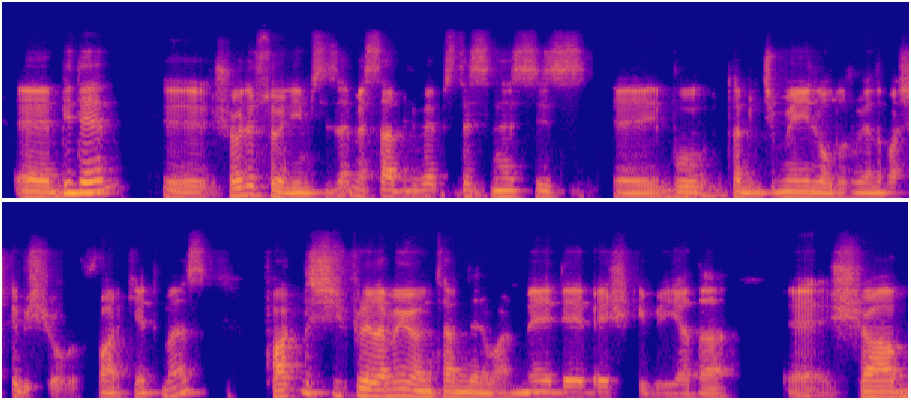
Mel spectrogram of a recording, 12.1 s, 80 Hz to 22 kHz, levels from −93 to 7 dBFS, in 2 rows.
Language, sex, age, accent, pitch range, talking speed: Turkish, male, 50-69, native, 110-155 Hz, 155 wpm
